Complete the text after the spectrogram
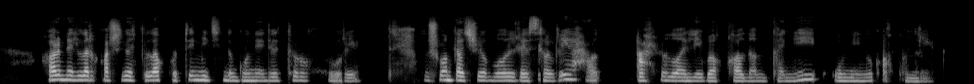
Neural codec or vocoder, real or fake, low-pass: codec, 24 kHz, 1.5 kbps, HILCodec; fake; 9.9 kHz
